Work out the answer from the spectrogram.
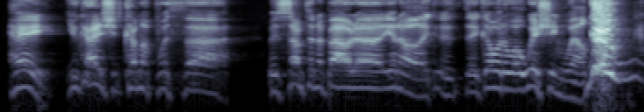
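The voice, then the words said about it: Impression of John Dunn. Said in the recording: “I'll do my impression of John Dunn in 1982.”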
